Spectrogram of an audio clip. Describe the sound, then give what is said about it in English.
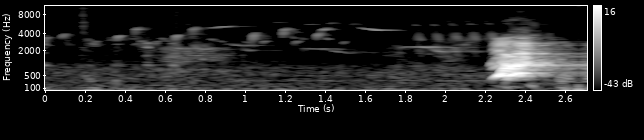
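A single loud bark from the dog Joey, at pigeons flapping in next door's tree, breaks in near the end, after a stretch of quiet outdoor garden ambience with birds chirping and tweeting in the background. “Joey's trying to tell me that there are some pigeons getting it on in next door's tree.”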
